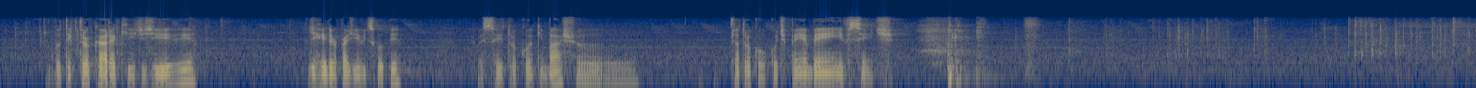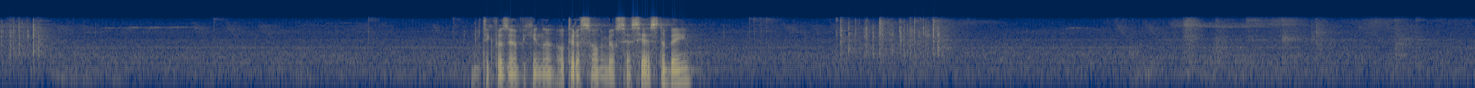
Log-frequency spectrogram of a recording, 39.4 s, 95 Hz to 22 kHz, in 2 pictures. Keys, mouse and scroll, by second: 0.1 shift+Left, 0.5-1.9 typing, 4.7-6.1 scroll down 8, 6.6-7.1 scroll down 4, 7.4 scroll up 2, 8.1 scroll up 2, 10.2-11.5 scroll up 2, 15.2-20.5 typing, 22.4-24.7 drag, 25.6-26.7 drag, 27.8 scroll down 2, 28.6-28.9 scroll down 2, 29.6 click, 30.8-32.5 typing.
